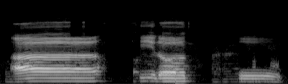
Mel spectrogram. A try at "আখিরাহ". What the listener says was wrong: তু বলবেন না, গোলতা, এটা গোলতা, গোলতা কি ওয়াকফ করার সময় গোল হাতে পড়তে হয়। ওয়ালাল আখিরাহ।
